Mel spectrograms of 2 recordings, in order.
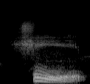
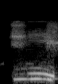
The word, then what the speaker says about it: sheep: Sheep. Harus panjang. Ini bacanya adalah Sheep. sheep.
